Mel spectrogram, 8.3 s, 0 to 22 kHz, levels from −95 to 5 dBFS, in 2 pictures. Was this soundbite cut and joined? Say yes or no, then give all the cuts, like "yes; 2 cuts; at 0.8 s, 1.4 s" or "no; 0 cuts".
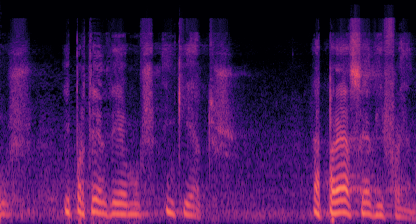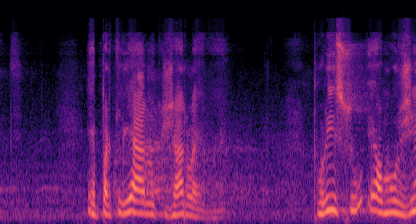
yes; 1 cut; at 6.0 s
